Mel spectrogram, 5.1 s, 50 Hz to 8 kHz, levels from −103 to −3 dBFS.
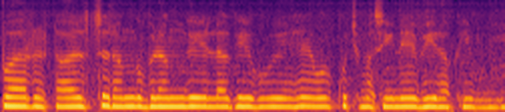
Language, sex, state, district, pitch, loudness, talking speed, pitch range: Hindi, female, Maharashtra, Sindhudurg, 215 Hz, -20 LUFS, 130 wpm, 210-220 Hz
